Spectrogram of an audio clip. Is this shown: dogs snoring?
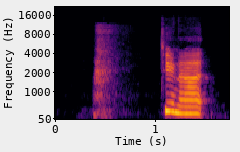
yes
